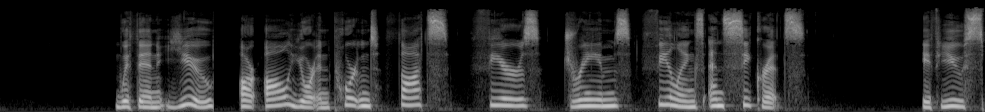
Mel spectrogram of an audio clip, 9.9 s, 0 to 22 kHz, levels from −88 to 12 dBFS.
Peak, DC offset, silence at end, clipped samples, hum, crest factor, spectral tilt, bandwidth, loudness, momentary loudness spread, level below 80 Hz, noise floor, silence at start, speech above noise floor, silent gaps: -2 dBFS; under 0.1%; 0 s; under 0.1%; none; 18 dB; -4.5 dB/octave; 16 kHz; -20 LUFS; 8 LU; -68 dBFS; -79 dBFS; 1.15 s; 59 dB; none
